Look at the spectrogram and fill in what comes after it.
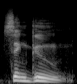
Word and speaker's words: Şengün: Şengün.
